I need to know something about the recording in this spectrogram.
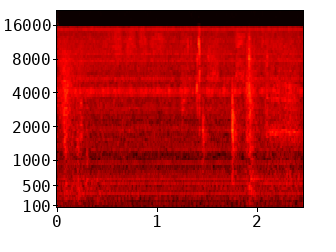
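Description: Faint steady electrical hum with a buzz of many evenly spaced overtones, with a couple of small clicks near the end.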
